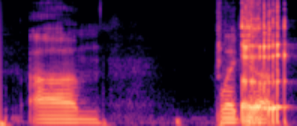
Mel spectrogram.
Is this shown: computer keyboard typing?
no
